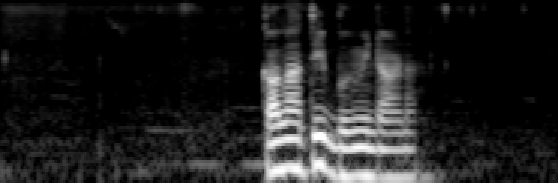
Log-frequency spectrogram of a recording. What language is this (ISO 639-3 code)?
nep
